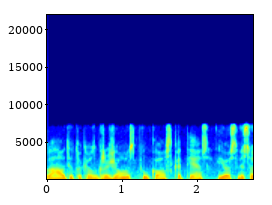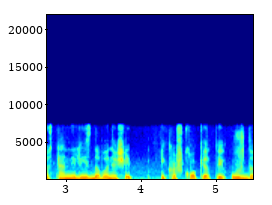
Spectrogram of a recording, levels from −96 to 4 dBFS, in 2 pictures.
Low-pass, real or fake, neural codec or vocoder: 7.2 kHz; real; none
